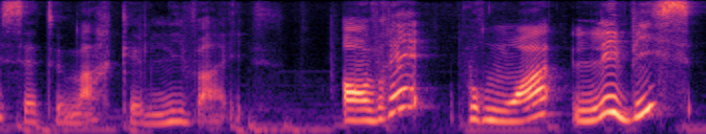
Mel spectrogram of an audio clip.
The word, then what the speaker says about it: Levi's: Oui, on dit Levi's. Levi's.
